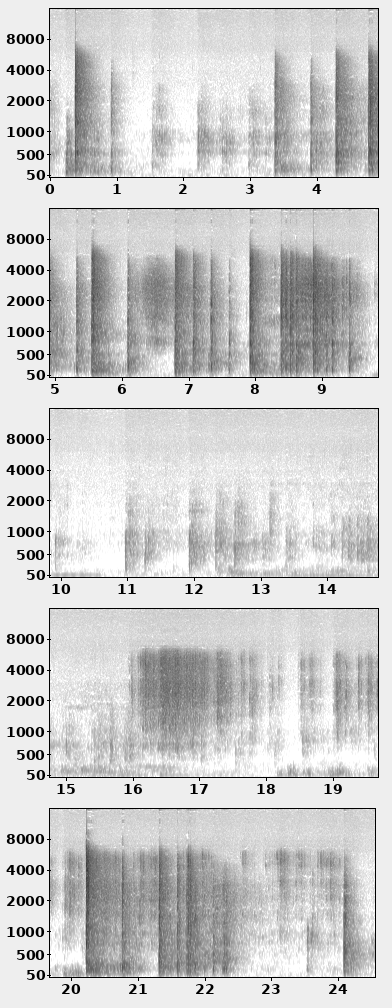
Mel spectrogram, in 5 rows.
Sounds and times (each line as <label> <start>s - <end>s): Fireworks 0.0s - 24.5s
